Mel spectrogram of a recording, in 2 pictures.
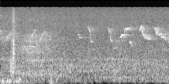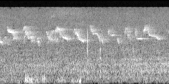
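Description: A small bird singing faintly: a fast, jumbled run of high chirping notes that starts about a second in and keeps going, over a quiet background hiss.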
